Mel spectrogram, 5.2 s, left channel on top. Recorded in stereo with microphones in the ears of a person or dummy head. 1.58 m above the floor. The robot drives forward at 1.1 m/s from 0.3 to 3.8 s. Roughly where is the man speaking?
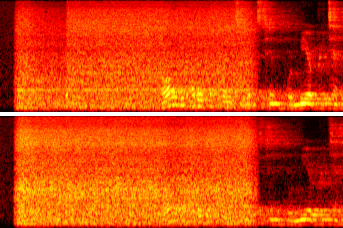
Left.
